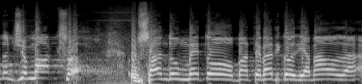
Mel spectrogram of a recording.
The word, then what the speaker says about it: gematria: nombre de Nerón, using a method called the gematria. usando un método matemático llamado, how do you pronounce it?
